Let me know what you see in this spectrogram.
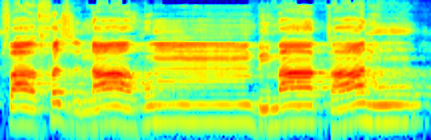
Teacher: اس کو ایک الف کی مقدار رکھیں گے کیونکہ یہاں واو ساکن سے پہلے پیش ہے، واو مدہ ہے۔ · میم ساکن ہے اور میم ساکن کے بعد با ہے تو یہاں اخفاء شفوی ہوگا، یعنی ایک الف کی مقدار غنہ کریں گے۔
